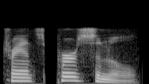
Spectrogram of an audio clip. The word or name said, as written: transpersonal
